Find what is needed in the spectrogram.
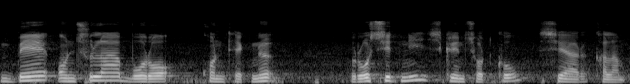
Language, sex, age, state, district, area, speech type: Bodo, male, 30-45, Assam, Kokrajhar, rural, read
